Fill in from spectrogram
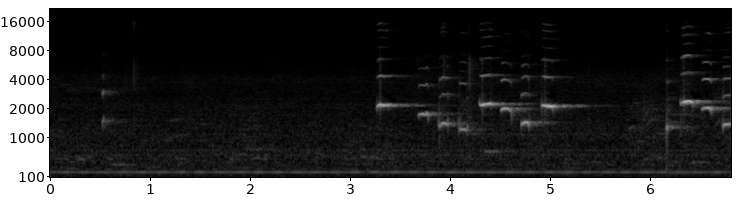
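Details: A happy cockatiel (Nymphicus hollandicus) in a singing mood sings a run of clear whistled notes, some rising, some falling, in quick bursts.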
